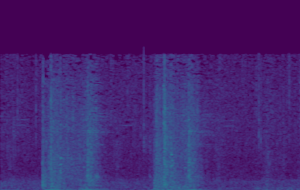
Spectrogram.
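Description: Heavy footsteps in power armor thud on the ground.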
